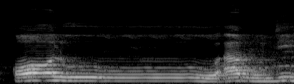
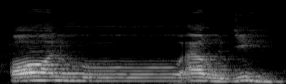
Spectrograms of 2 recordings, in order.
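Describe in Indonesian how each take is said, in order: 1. Kata itu langsung tersambung ke kata-kata berikutnya. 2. Bacaan berhenti tepat setelah kata itu. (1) "kita mau ngambil contoh yang wasol" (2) "Kemudian kita ingin wakaf"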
